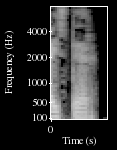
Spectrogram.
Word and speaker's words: Easter: Y a este propósito es interesante observar que el nombre Easter, que es el nombre inglés de la Pascua de Resurrección, y que se pronuncia Easter, se remonta a la Virgen Madre del Muerto Tammuz Ishtar 12.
